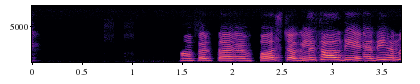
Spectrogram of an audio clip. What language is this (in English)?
Punjabi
